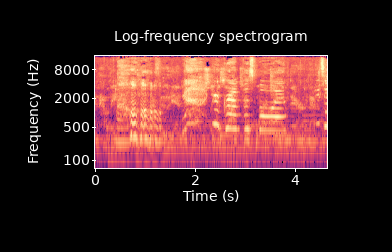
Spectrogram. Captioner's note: laughs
